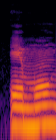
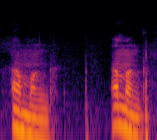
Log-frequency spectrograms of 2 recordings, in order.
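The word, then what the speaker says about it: among: बीच, अमंग के बीच, एमोंग नहीं पढ़ेंगे, इसका सही प्रोनाउंसिएशन क्या है, अमंग के बीच, विदाउट के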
